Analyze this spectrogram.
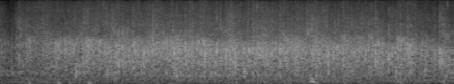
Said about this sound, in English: Polite golf course applause.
